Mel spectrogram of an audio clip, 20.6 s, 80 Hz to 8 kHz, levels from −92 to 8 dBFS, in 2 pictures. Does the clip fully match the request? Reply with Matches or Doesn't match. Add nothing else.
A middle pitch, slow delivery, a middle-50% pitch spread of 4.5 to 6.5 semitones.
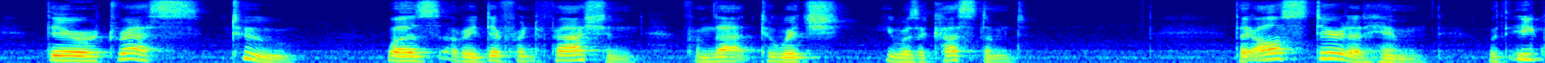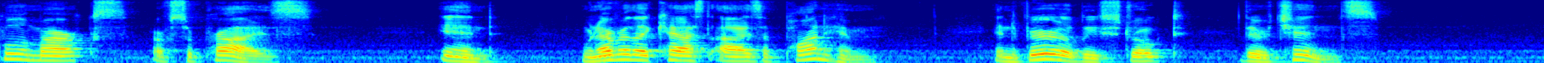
Matches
